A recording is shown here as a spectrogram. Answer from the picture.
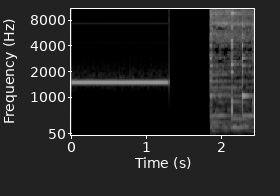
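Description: Test-pattern tone: a single steady, high-pitched pure beep lasting just over a second that cuts off suddenly. After a brief silence, music starts near the end.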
